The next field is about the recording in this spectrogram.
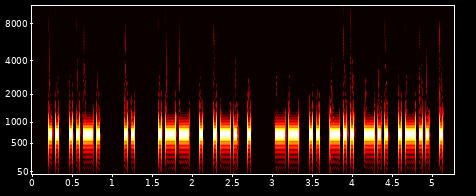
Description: Morse code, heard as a keyed tone, about 28 wpm, 700 Hz. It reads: IF I WERE MIDDLE
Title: Sentences from Top 1000 Words - Review Part 6 - 28wpm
